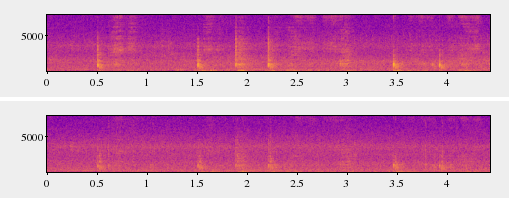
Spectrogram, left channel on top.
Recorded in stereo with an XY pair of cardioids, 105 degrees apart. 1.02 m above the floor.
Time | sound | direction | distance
0.5 | writing | 65° left | 4 m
